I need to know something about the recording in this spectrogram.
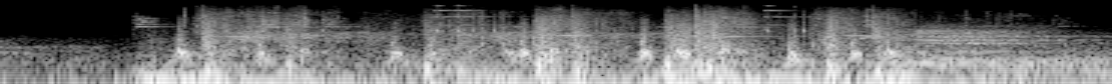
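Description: Game spells burst and weapons clash in a busy fight.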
